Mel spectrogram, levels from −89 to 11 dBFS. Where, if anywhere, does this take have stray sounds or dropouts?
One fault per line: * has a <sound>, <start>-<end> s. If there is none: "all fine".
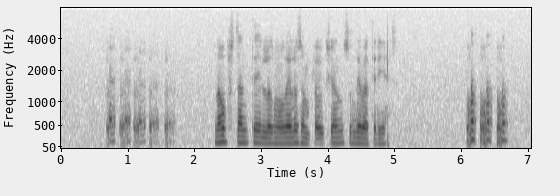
* has a laugh, 0.7-1.7 s
* has a laugh, 6.1-6.7 s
